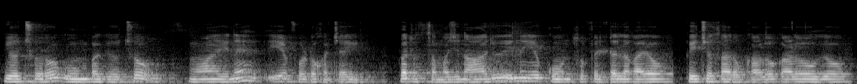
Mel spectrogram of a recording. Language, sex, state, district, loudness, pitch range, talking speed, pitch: Marwari, male, Rajasthan, Nagaur, -18 LUFS, 120-130 Hz, 190 wpm, 125 Hz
